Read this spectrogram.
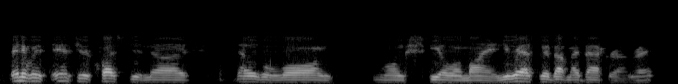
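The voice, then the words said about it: Strained, worn-out hoarse voice. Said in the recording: “My voice is kind of gone right now, so if I'm if it sounds like I'm straining to talk, it's because I am straining to talk ... that requires a ton of screaming ... my voice is a little beat up”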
